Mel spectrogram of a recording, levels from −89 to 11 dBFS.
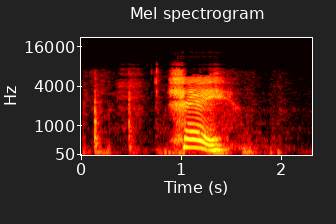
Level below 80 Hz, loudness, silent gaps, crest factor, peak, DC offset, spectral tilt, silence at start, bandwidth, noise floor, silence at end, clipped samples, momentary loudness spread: -54 dBFS; -13 LUFS; none; 16 dB; -2 dBFS; under 0.1%; -4 dB/octave; 0.15 s; 9.4 kHz; -49 dBFS; 0.6 s; under 0.1%; 25 LU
